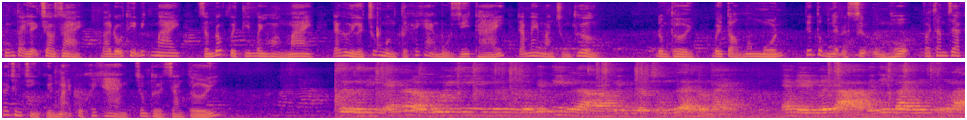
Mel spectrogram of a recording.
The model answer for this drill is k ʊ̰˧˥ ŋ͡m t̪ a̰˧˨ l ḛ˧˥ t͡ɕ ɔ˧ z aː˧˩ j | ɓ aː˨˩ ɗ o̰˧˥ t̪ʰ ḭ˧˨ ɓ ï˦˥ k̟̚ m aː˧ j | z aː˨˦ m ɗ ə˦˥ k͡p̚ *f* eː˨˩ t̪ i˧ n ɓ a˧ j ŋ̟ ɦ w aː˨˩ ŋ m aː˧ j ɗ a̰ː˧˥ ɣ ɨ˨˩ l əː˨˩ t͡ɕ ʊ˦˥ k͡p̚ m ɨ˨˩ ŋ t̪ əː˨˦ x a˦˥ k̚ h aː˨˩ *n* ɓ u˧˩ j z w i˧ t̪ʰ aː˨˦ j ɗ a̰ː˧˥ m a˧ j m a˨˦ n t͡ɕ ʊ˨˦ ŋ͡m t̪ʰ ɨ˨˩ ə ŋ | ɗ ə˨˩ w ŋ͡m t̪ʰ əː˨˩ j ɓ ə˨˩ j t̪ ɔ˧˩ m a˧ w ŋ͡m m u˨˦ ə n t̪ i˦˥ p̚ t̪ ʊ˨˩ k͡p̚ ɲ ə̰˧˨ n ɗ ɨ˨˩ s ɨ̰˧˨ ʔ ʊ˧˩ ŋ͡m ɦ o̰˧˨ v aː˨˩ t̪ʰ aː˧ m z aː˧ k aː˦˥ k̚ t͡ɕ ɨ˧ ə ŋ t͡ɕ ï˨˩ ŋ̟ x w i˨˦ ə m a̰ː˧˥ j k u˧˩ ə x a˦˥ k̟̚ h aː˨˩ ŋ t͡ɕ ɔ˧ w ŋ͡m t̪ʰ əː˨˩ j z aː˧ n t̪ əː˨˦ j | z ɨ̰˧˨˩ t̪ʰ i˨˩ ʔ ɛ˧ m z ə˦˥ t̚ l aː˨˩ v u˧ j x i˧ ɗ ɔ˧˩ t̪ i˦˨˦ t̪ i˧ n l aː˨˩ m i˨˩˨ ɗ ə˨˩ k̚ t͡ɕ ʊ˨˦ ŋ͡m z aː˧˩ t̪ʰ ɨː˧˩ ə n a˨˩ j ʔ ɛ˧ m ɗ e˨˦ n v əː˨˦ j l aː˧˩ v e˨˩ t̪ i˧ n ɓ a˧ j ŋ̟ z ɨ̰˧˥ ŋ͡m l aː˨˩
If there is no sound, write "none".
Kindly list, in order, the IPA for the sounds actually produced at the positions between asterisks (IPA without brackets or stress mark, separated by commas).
v, ŋ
